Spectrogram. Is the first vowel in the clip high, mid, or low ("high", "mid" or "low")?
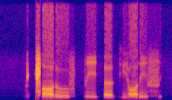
mid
